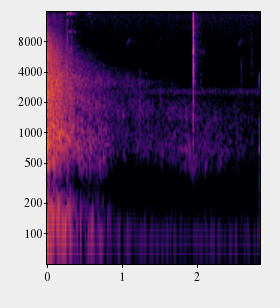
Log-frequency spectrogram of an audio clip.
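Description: A single loud rifle shot from an M1A EBR chambered in 6.5 Creedmoor, fired at a 1,000-yard target, with a sharp crack that rolls off into a long fading echo and a faint click near the end.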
